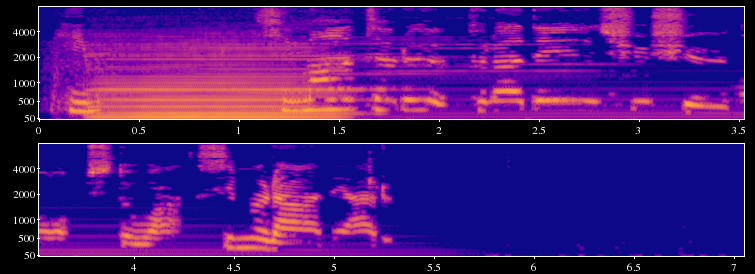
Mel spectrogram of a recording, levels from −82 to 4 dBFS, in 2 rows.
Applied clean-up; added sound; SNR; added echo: classical method spectral subtraction.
